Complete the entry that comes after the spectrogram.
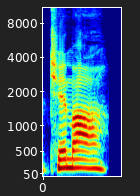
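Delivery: "timao" with MAH, then a separate OH; alternate form pronounced. Shown as a demonstration. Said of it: "is the way you say that".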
